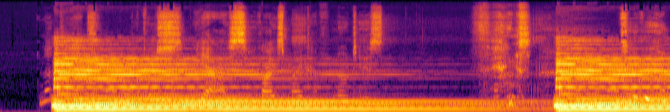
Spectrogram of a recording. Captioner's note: clock chimes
